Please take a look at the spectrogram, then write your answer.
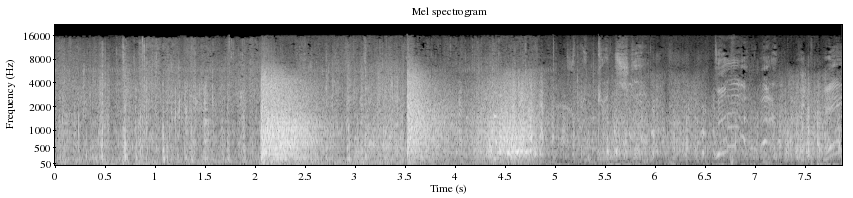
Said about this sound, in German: Warum schießt du? Ich dachte, da wäre jemand in den Büschen versteckt.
